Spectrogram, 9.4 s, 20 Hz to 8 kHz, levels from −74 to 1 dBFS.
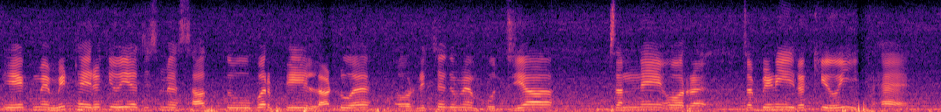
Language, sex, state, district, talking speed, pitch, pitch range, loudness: Hindi, male, Rajasthan, Bikaner, 135 wpm, 185 Hz, 155-195 Hz, -16 LUFS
